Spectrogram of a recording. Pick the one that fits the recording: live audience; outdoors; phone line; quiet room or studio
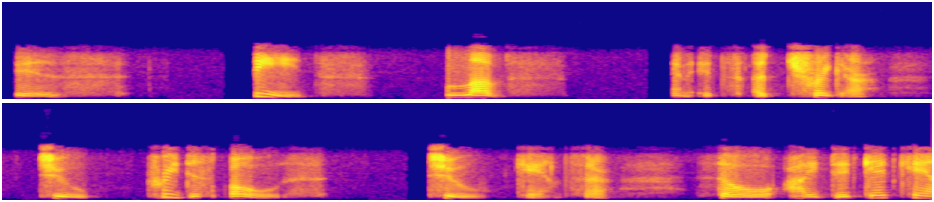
phone line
